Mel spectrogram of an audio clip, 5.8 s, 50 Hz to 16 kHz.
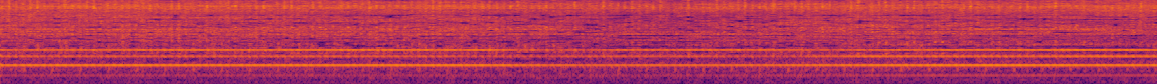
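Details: Renault 1.5 dCi diesel at idle: steady idle with a sharp high whistle on top and a light regular tick, about three to four a second; abnormal engine noise, cause unclear.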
